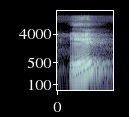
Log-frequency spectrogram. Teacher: కంఠ తాళవ్యములు అనగా కంఠము మరియు తాలువుల నుండి పుట్టినవి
